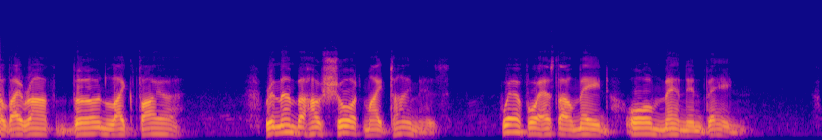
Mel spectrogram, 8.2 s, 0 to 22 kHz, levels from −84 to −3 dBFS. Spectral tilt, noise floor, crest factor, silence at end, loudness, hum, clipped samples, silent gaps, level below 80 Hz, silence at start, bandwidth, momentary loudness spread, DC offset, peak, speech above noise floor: -9.5 dB/octave; -65 dBFS; 18 dB; 0.75 s; -24 LUFS; none; under 0.1%; none; -78 dBFS; 0 s; 5.8 kHz; 10 LU; under 0.1%; -8 dBFS; 41 dB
